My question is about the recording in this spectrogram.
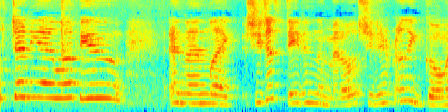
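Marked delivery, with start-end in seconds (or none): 0.1-1.2 high, loud call across the crowd. Retold or imitated. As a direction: shout it to her over the crowd. Calling out to idol in crowd.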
